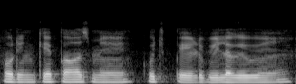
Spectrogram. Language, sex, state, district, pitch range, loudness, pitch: Hindi, male, Uttar Pradesh, Saharanpur, 105-120 Hz, -18 LUFS, 110 Hz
